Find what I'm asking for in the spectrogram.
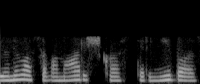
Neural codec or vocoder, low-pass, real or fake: none; 3.6 kHz; real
